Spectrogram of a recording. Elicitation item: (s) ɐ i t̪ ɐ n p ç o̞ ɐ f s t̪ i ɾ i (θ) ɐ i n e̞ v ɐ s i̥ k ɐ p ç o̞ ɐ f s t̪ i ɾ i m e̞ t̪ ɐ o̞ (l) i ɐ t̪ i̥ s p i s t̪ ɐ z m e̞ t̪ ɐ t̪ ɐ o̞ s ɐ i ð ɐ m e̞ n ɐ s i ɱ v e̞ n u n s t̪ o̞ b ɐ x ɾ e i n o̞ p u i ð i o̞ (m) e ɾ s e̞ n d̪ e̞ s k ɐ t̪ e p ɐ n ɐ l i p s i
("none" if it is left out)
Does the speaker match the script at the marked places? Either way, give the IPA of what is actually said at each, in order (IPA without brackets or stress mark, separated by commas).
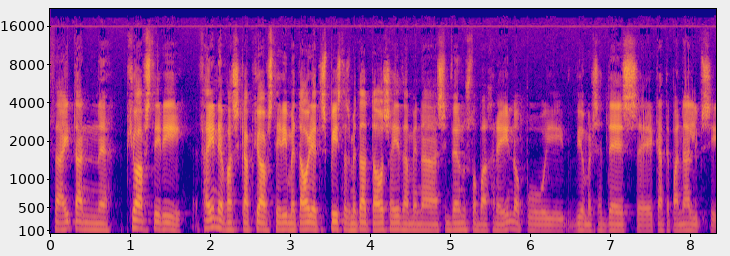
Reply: θ, θ, ɾ, m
